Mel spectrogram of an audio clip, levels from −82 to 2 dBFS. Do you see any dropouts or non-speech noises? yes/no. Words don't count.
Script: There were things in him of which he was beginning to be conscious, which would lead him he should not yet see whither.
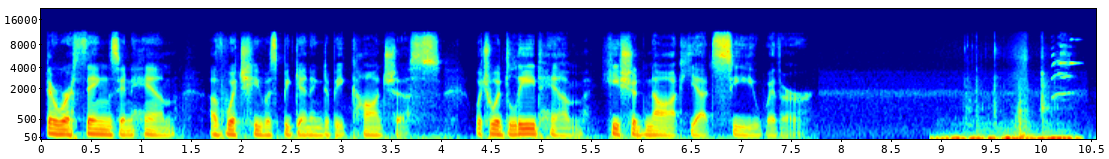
yes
